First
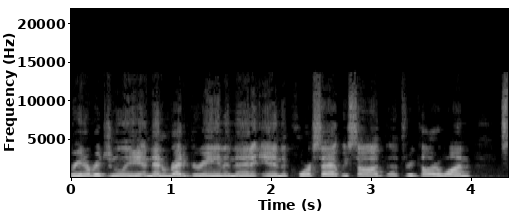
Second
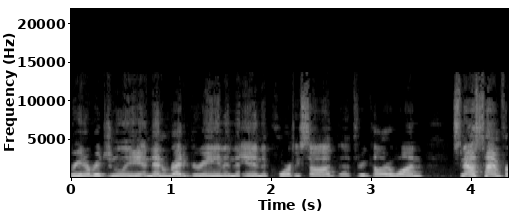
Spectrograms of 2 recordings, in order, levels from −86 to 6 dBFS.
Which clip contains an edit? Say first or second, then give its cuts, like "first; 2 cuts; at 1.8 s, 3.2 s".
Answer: second; 2 cuts; at 1.7 s, 2.2 s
